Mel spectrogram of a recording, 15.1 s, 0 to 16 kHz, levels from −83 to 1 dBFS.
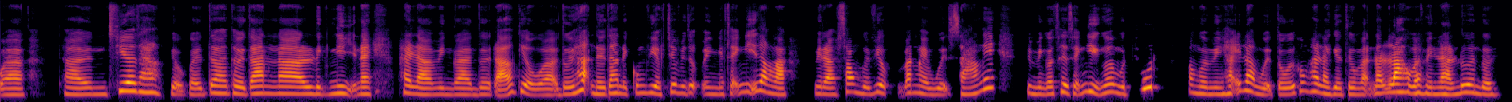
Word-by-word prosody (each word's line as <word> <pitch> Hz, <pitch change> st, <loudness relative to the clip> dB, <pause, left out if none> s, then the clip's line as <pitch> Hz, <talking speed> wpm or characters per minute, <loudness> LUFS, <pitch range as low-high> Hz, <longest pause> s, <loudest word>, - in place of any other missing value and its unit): à, 185 Hz, 0 st, 0 dB, 0.4 s
à, 195 Hz, -2 st, 0 dB, 0.3 s
chia 295 Hz, +6 st, +6 dB
ra, 255 Hz, -2 st, +1 dB
kiểu, -, -, -3 dB
cái 190 Hz, -1 st, -3 dB
t 220 Hz, -, -5 dB, 0.2 s
thời 220 Hz, -3 st, +1 dB
gian, 220 Hz, 0 st, +3 dB
a, 215 Hz, -1 st, +7 dB
lịch 210 Hz, -1 st, -1 dB
nghỉ 225 Hz, +1 st, -2 dB
này, 205 Hz, 0 st, +2 dB, 0.3 s
hay 235 Hz, -2 st, 0 dB
là 195 Hz, -2 st, +3 dB
mình, 195 Hz, 0 st, -8 dB
à, 190 Hz, -1 st, 0 dB
đ 185 Hz, +2 st, -8 dB
đã, 165 Hz, +7 st, +4 dB
kiểu, 185 Hz, -10 st, 0 dB, 0.2 s
giới 205 Hz, +2 st, -1 dB
hạn 230 Hz, -, +4 dB
thời 205 Hz, -1 st, 0 dB
gian 235 Hz, 0 st, +1 dB
để 210 Hz, -, -5 dB
công 240 Hz, +3 st, -8 dB
việc 220 Hz, -4 st, -1 dB
chưa? 260 Hz, -, -1 dB
Ví 225 Hz, -3 st, -8 dB
dụ 240 Hz, -, -2 dB
mình 200 Hz, -1 st, -8 dB
sẽ -, -, -5 dB
nghĩ 260 Hz, +3 st, -5 dB
rằng 285 Hz, -5 st, +3 dB
là 195 Hz, -1 st, +4 dB, 0.3 s
mình 215 Hz, -2 st, -5 dB
làm 195 Hz, -1 st, +3 dB
xong 255 Hz, +4 st, 0 dB
cái 205 Hz, -, -4 dB
việc 245 Hz, +1 st, -1 dB
ban 245 Hz, +1 st, -3 dB
ngày 210 Hz, -4 st, -3 dB
buổi 190 Hz, 0 st, -4 dB
sáng 205 Hz, +1 st, -4 dB
ấy 380 Hz, +3 st, +2 dB, 0.3 s
thì 235 Hz, -, -7 dB
mình 205 Hz, -1 st, -5 dB
có 210 Hz, -, 0 dB
thể 255 Hz, -3 st, +2 dB
sẽ 225 Hz, -, -4 dB
nghỉ 260 Hz, -2 st, 0 dB
ngơi 250 Hz, +6 st, 0 dB
một 215 Hz, -3 st, -4 dB
chút, 380 Hz, +3 st, +6 dB, 0.4 s
xong 250 Hz, -2 st, -5 dB
rồi 210 Hz, -1 st, -2 dB
mình 200 Hz, 0 st, -4 dB
hãy 225 Hz, +6 st, -1 dB
làm 295 Hz, -5 st, +3 dB
buổi 195 Hz, -, -3 dB
tối 195 Hz, +3 st, -2 dB
không 295 Hz, +2 st, -7 dB
hay 275 Hz, -1 st, +1 dB
là, 220 Hz, -3 st, 0 dB
kiểu, 200 Hz, -1 st, -1 dB
thường 195 Hz, +1 st, -4 dB
bạn 195 Hz, -, -2 dB
đã 225 Hz, -, +2 dB
lao 260 Hz, +1 st, +7 dB
vào 230 Hz, +1 st, +2 dB
mình 210 Hz, -3 st, -4 dB
làm 200 Hz, -1 st, +2 dB
luôn 245 Hz, -1 st, +2 dB
rồi? 190 Hz, -2 st, -2 dB
215 Hz, 295 wpm, -24 LUFS, 200-245 Hz, 0.4 s, a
